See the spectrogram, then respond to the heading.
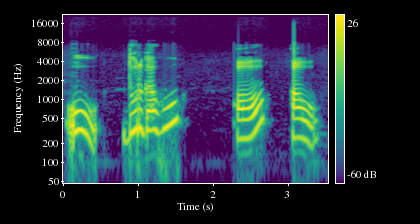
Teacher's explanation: उच्चारण में होठों की आकृति वृत्त के समान बनती है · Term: वृताकार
